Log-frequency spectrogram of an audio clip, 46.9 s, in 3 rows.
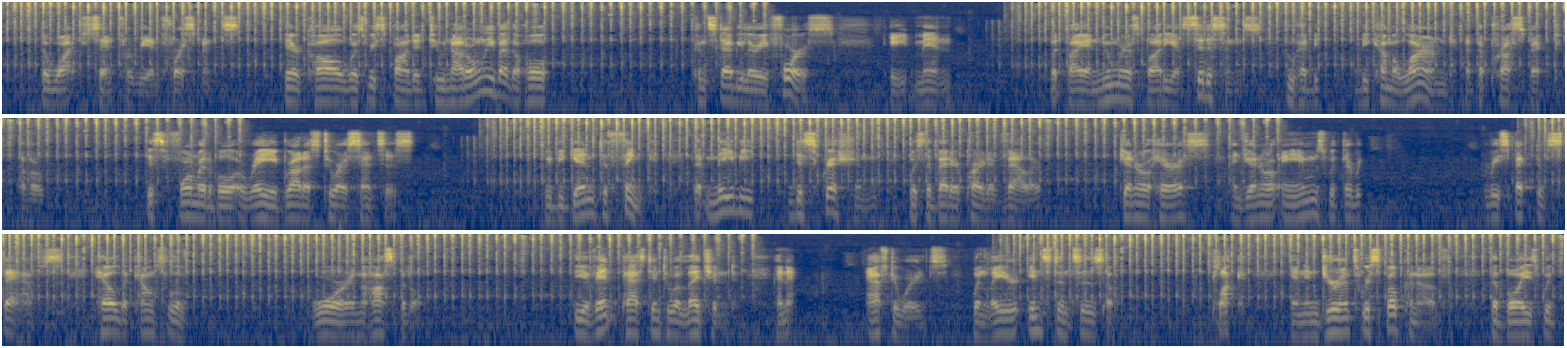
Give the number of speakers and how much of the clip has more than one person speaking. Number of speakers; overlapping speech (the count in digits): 1, no overlap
